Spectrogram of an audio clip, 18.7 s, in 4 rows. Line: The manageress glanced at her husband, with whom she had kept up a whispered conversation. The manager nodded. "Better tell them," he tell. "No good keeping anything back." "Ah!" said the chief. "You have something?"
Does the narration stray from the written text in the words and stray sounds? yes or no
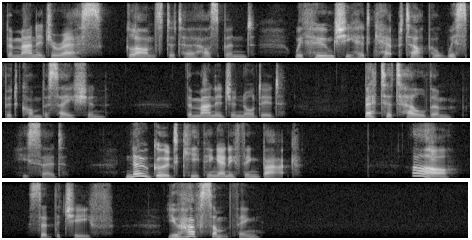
yes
